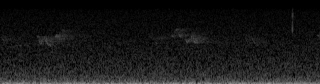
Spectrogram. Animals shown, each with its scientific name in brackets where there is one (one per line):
Red-eyed Vireo (Vireo olivaceus)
